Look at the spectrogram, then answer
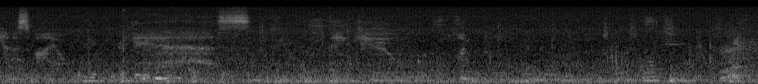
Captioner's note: crowd talking indistinctly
